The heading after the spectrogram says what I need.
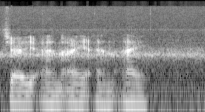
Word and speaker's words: Jnana: And to me, very closely related to this is Jnana Yoga, which is Jnana. Jnana Yoga. Doesn't sound like it's spelt.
